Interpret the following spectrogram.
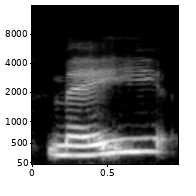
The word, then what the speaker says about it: May: next Question is from May um hope I pronounce your name correctly. Can you are you able to unmute yourself? Yeah, please come to the stage. Yeah, perfect pronunciation like the month.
